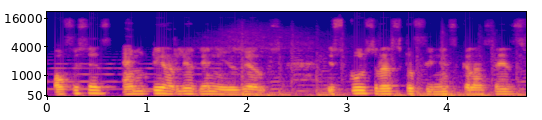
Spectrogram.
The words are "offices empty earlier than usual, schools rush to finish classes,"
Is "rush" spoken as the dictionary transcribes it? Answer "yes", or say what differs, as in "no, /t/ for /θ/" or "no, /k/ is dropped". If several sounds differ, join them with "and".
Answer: no, /s/ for /ʃ/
